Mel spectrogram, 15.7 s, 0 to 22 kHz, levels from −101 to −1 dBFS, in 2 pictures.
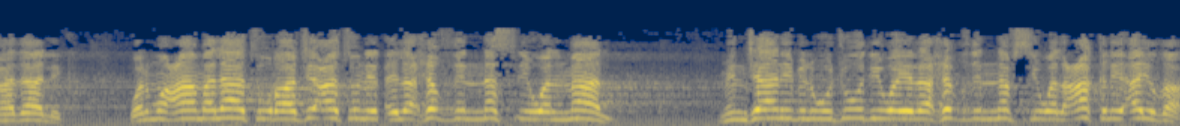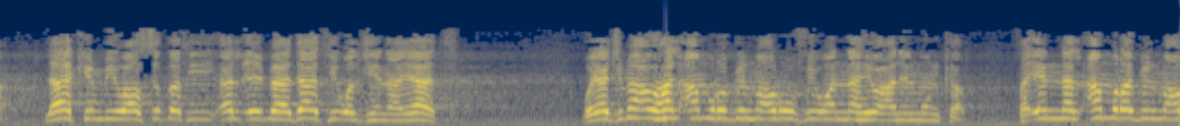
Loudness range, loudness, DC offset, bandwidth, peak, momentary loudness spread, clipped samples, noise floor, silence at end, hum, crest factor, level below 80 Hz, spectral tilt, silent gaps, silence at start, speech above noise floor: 3 LU; -17 LUFS; under 0.1%; 8.8 kHz; 0 dBFS; 10 LU; under 0.1%; -44 dBFS; 0 s; 50 Hz at -50 dBFS; 18 dB; -50 dBFS; -3 dB/octave; none; 0 s; 26 dB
